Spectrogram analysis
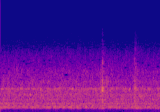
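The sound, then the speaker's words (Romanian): An electric fan whirs steadily with a constant, even hum, broken only by a couple of faint clicks near the end. No one speaks. “Așa, nu știam ce gălzi, că era un ventilator aici și face gălăzie.”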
